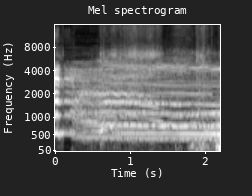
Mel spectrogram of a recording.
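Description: A long held note made of several steady pitches, drifting slightly lower over time.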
